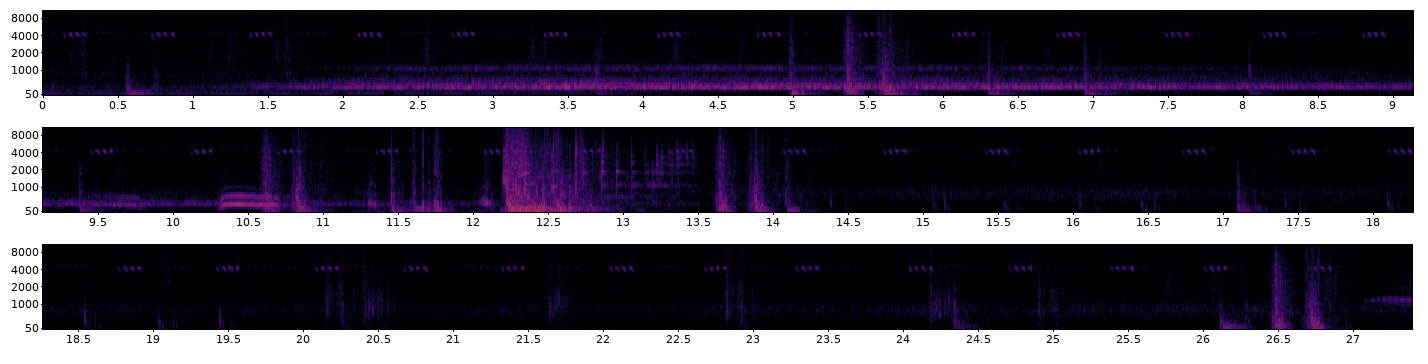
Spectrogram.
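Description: Footsteps thud steadily on a roof and wooden floorboards.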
